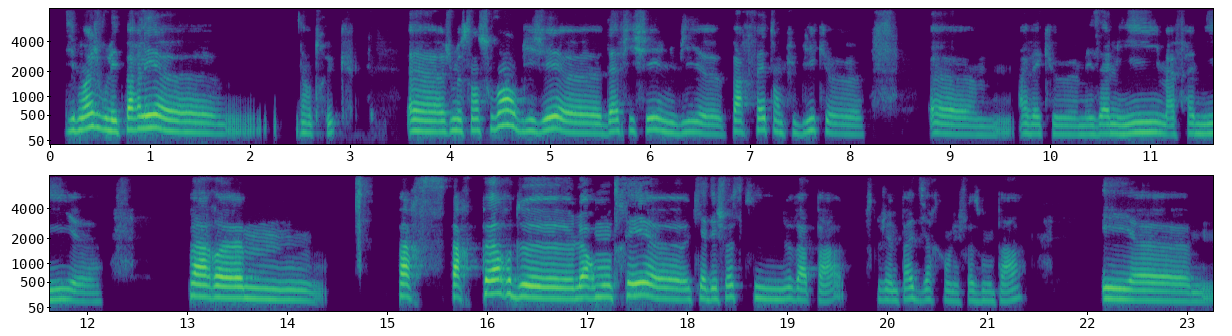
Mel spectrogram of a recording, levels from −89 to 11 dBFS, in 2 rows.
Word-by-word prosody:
Dis-moi, 220 +4 +3
je 260 - 0
voulais 210 -4 +3
te 190 - -22
parler, 235 +3 +6
hem, 185 -8 +2 0.7
d'un 175 -3 -8
truc, 170 0 -15 0.6
heu, 195 -2 +1
je 195 - -6
me 210 - 0
sens 215 +1 -4
souvent 290 +6 +3
obligée, 205 +1 +2
heu, 175 -3 -1
d'afficher 200 +4 -4
une 190 -6 -3
vie, 180 +2 -7
heu, 155 -3 -7
parfaite 205 +3 -4
en 190 - -6
public, 185 +5 -9
heu, 155 -4 -9 0.7
hem, 150 -4 -7
avec, 155 -1 -9
heu, 150 -1 -9
mes 145 +1 -9
amis, 165 +3 -2
ma 150 -3 -7
famille, 165 +3 -5
heu, 150 -1 -10 1.0
par, 225 -3 +6
hem, 185 -6 +2 0.8
parce 235 -2 +1
par 225 -1 +3
peur 275 0 +6
de 200 -3 +4
leur 205 0 +4
montrer, 235 +3 +3
heu, 190 -3 0
qu'il 195 - -5
y - - 0
a - - -6
des 185 - -3
choses 215 +4 -6
qui 210 - -13
ne 185 -1 -6
va 180 -3 -3
pas 160 -2 -8 0.2
parce - - -24
que - - -15
j'aime 165 -1 -8
pas 185 +4 -6
dire 180 -1 -12
quand 165 - -12
les 155 -1 -12
choses 155 +1 -12
vont 155 -1 -12
pas 160 +6 -9 0.8
et 185 -1 +2
hem 160 -3 -2
185 Hz, 155 wpm, -20 LUFS, 165-210 Hz, 1.0 s, parler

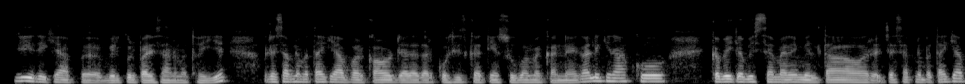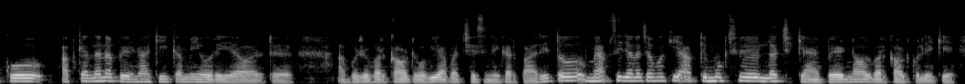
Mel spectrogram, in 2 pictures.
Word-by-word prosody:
जी 160 0 +5
देखिए 115 -3 -1
आप 105 -1 -5 0.2
बिल्कुल 100 +2 -1
परेशान 95 0 0
मत 90 -1 -9
होइए। 95 - -1 0.4
जैसा 125 +1 -1
आपने 125 0 -1
बताया 115 0 -2
कि 120 - -4
आप 110 -1 0
वर्कआउट 105 0 -1
ज़्यादातर 100 0 -1
कोशिश 105 0 -3
करती 105 0 -3
हैं 100 - 0
सुबह 105 0 -2
में 100 -1 -3
करने 95 0 -3
का 135 - 0
लेकिन 155 0 +1
आपको 145 0 -1 0.7
कभी-कभी 125 -1 +3
समय 115 -2 -2
नहीं 110 - +1
मिलता 105 -1 -1 0.2
और 105 -2 -1
जैसे 110 0 -5
आपने 110 0 -5
बताया 110 +2 -3
कि 145 - -1
आपको 140 +2 +4 0.4
आपके 130 +3 -3
अंदर 155 +2 +1
न 165 -1 0
प्रेरणा 125 -3 +2
की 125 - -1
कमी 115 +1 -1
हो 110 -1 +4
रही 105 -1 +2
है 100 -1 +1
और 95 -1 -1 0.8
आपका 105 0 -3
जो 105 +1 +2
वर्कआउट 105 0 0
है 105 - +2
वो 100 - +3
भी 110 - +5
आप 105 0 +2
अच्छे 105 0 -4
से 105 - -9
नहीं 100 -1 -2
कर 100 +1 -3
पा 95 +1 -2
रही 125 - -1
हैं। 150 - -4
तो 175 0 +4
मैं 160 0 +2
आपसे - - -2
ये - - +1
जानना 165 0 +4
चाहूँगा 170 +1 -1
कि - - +1
आपके 160 - 0
मुख्य 165 +1 +2
लक्ष्य 150 0 -1
क्या 110 -4 0
हैं 105 0 0
प्रेरणा 110 +2 +4
और 115 -1 +2
वर्कआउट 105 -2 -1
को 100 - -5
लेके? 95 0 -2
110 Hz, 230 wpm, -23 LUFS, 100-130 Hz, 0.8 s, जी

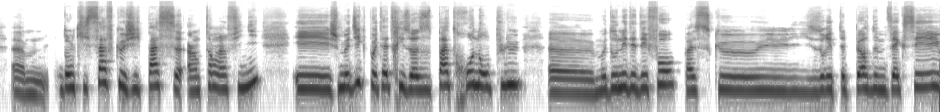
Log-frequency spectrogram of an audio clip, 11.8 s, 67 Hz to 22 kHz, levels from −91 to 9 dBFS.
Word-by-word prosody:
Hem, 175 -3 -5 0.2
donc 240 +2 +2
ils 230 - -2
savent 310 +6 +1
que 275 -5 +1
j'y 220 0 0
passe 260 0 0
un 200 +1 -2
temps 250 +4 -3
infini, 240 +8 +1 0.4
et 225 -1 +2
je 220 +4 +1
me 240 0 +4
dis 315 +7 +4
que - - -16
peut-être 245 -2 +1
ils 225 -4 +2
osent 215 0 +2
pas 265 -1 +4
trop 270 +1 -2
non 255 -2 +4
plus, 275 +3 +3 0.4
heu, 185 -2 -1
me 205 +3 -1
donner 230 +3 +3
des 235 +1 +1
défauts 280 +6 0
parce 205 0 -2
qu'ils 205 -2 -3
auraient 210 +1 +2
peut-être 210 -2 -5
peur 225 -1 +3
de 225 - -1
me 215 -1 0
vexer 245 +5 0
225 Hz, 180 wpm, -19 LUFS, 205-250 Hz, 0.4 s, me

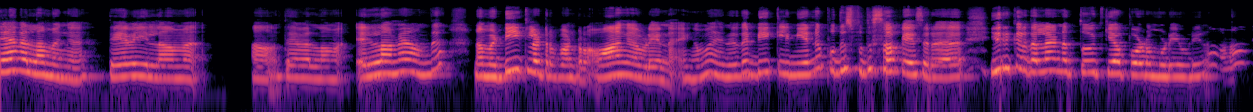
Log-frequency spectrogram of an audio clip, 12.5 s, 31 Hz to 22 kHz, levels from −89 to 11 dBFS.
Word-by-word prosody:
தேவையில்லாமங்க. 290 -9 +3 0.4
தேவையில்லாம. 245 -3 -1 0.8
ஆ. - - -2 0.3
தேவையில்லாம. 225 -2 -5 0.3
"எல்லாமே 300 +5 +3
வந்து 285 0 -4 0.4
நம்ம 255 -1 +3
டீக்ளேட்டர் 320 -8 +3
பண்ணுறோம் 240 0 -2
வாங்க." 280 +3 +7
அப்படீன்னேன். 220 -4 -4
எங்க 225 0 -10
அம்மா, 300 +6 -6
"என்னது 255 +4 -3
டீக்ளீன் 310 -3 -3
நீ 280 - 0
என்ன 370 - -4
புதுசு 380 +4 0
புதுசா 390 0 +3
பேசற. 280 -4 +2 0.6
இருக்கிறதெல்லாம் 365 -4 +3
என்ன 335 -2 0
தூக்கியா 320 -1 +2
போட 275 -1 +3
முடியும்?" 250 0 -4
அப்படீன்னா. 250 -3 -10
280 Hz, 125 wpm, -22 LUFS, 245-330 Hz, 0.8 s, வாங்க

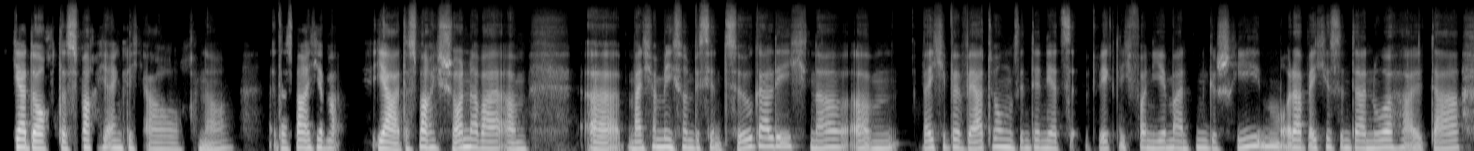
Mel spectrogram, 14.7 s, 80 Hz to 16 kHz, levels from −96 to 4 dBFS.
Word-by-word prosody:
Ja 195 -1 +10
doch, 170 -2 +7
das 165 -5 0
mache 185 -2 +3
ich - - 0
eigentlich 175 -2 -1
auch, 150 -2 -3
ne? 165 +2 -3 0.3
Äh, - - -12
das 170 -2 -2
mache 180 -1 +5
ich 180 - -2
aber 170 -1 -3 0.3
ja, 160 -4 +6
das 150 -1 -4
mache 195 -2 +5
ich 170 -4 -2
schon, 180 +5 +4
aber, 170 -3 +1
ähm, 155 0 0 0.6
äh, 150 -1 +2
manchmal 165 +3 +1
bin 195 0 +5
ich 180 - 0
so - - -3
'n 180 - 0
bisschen 175 -5 -4
zögerlich, 210 +6 -1
ne? 190 +2 0
Ähm. 170 +5 -1 0.2
Welche 180 +3 -2
Bewertungen 180 +2 0
sind 175 +1 -6
denn 180 -1 -2
jetzt 170 -2 -3 0.2
wirklich 170 - -6
von 180 -1 -2
jemandem 175 0 -2
geschrieben 210 +6 -1
oder 185 -2 +2
welche 190 +2 -2
sind 175 +1 -4
da 175 -1 +1
nur 175 +1 +1
halt 85 - -2
da, 175 +2 -1
175 Hz, 185 wpm, -24 LUFS, 165-185 Hz, 0.6 s, Ja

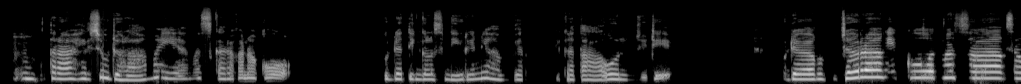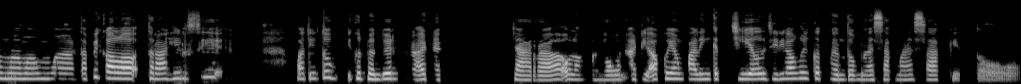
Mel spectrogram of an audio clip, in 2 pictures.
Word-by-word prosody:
Mhm. 265 -1 -3 0.2
Terakhir 255 -1 0
sih 325 - +5
udah 235 -6 0
lama 220 +10 -4
ya, 265 - -6
Mas, 290 - -7
sekarang 255 0 -5
kan 150 - -2
aku, 155 +1 -5 1.2
udah 250 - -2
tinggal 230 0 -3
sendiri 220 0 -6
nih 285 - -1
hampir 220 0 -8 0.3
3 225 - -8
tahun 215 +2 -1
jadi 370 - -6 1.1
udah 240 -1 +3 0.4
jarang 335 +3 +8
ikut 310 0 +2
masak 290 -1 +4
sama 270 -2 0
mama, 260 0 -2 0.2
tapi 300 +8 -1
kalau 275 -3 +8 0.2
terakhir 260 +1 0
sih 345 0 -5 0.8
waktu 260 - -3
itu 315 - -1 0.2
ikut 275 - -2
bantuin 250 +2 +4
kalau 235 -2 -1
ada 230 -1 -7 0.7
acara 210 -3 +2 0.2
ulang 225 -1 -1
tahun 215 0 -5
adik 240 - -3
aku 240 - -3
yang 255 - -1
paling 240 0 +1
kecil. 250 0 +1
Jadi 245 0 -5
aku 265 +1 +2
ikut 270 0 -1
bantu 225 -2 -3
masak-masak 220 0 -1
gitu. - - -11
250 Hz, 140 wpm, -22 LUFS, 225-275 Hz, 1.2 s, jarang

